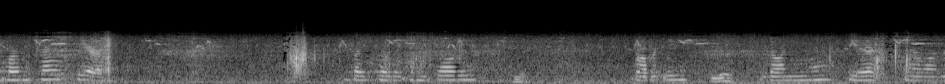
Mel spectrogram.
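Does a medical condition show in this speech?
No.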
